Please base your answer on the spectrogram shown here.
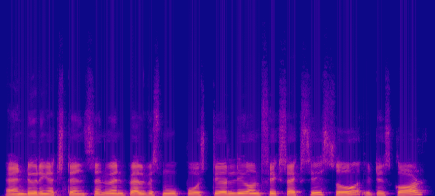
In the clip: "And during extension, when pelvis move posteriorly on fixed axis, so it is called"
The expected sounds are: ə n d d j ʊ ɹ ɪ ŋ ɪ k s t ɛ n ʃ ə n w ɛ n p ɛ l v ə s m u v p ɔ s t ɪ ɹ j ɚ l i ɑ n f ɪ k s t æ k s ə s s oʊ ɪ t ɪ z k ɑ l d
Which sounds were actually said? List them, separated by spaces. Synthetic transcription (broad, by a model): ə n d d j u ɹ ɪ ŋ ɪ k s t ɛ n ʃ ə n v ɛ n p ɛ l v ə s m u v p ɔ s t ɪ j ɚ l i ɑ n f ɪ k s æ k s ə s s oʊ ɪ t ɪ z k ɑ l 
